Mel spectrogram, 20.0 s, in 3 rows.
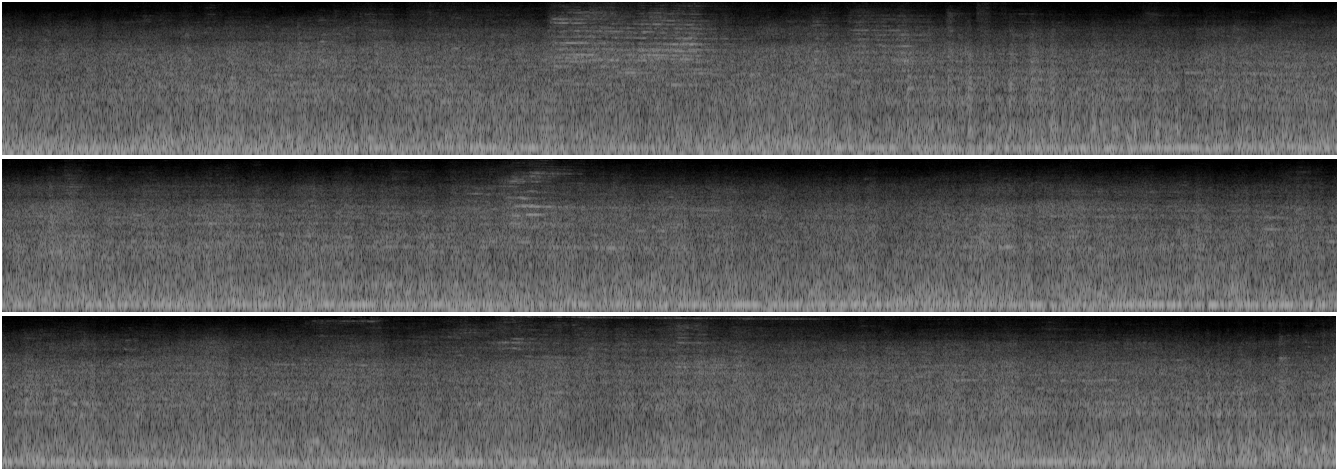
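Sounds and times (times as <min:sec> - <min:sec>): freight train wheels rumbling: 0:00.0 - 0:20.0.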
